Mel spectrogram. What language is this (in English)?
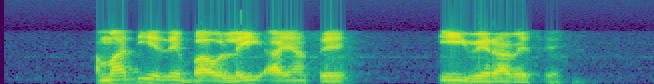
Kachi Koli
